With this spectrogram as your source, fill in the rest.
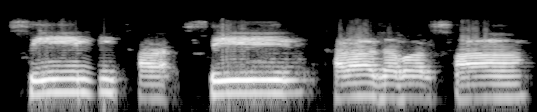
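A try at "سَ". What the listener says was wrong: আর একটু বেশি টানবেন। জবর সা, আর একটু বেশি টানবেন, সা।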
